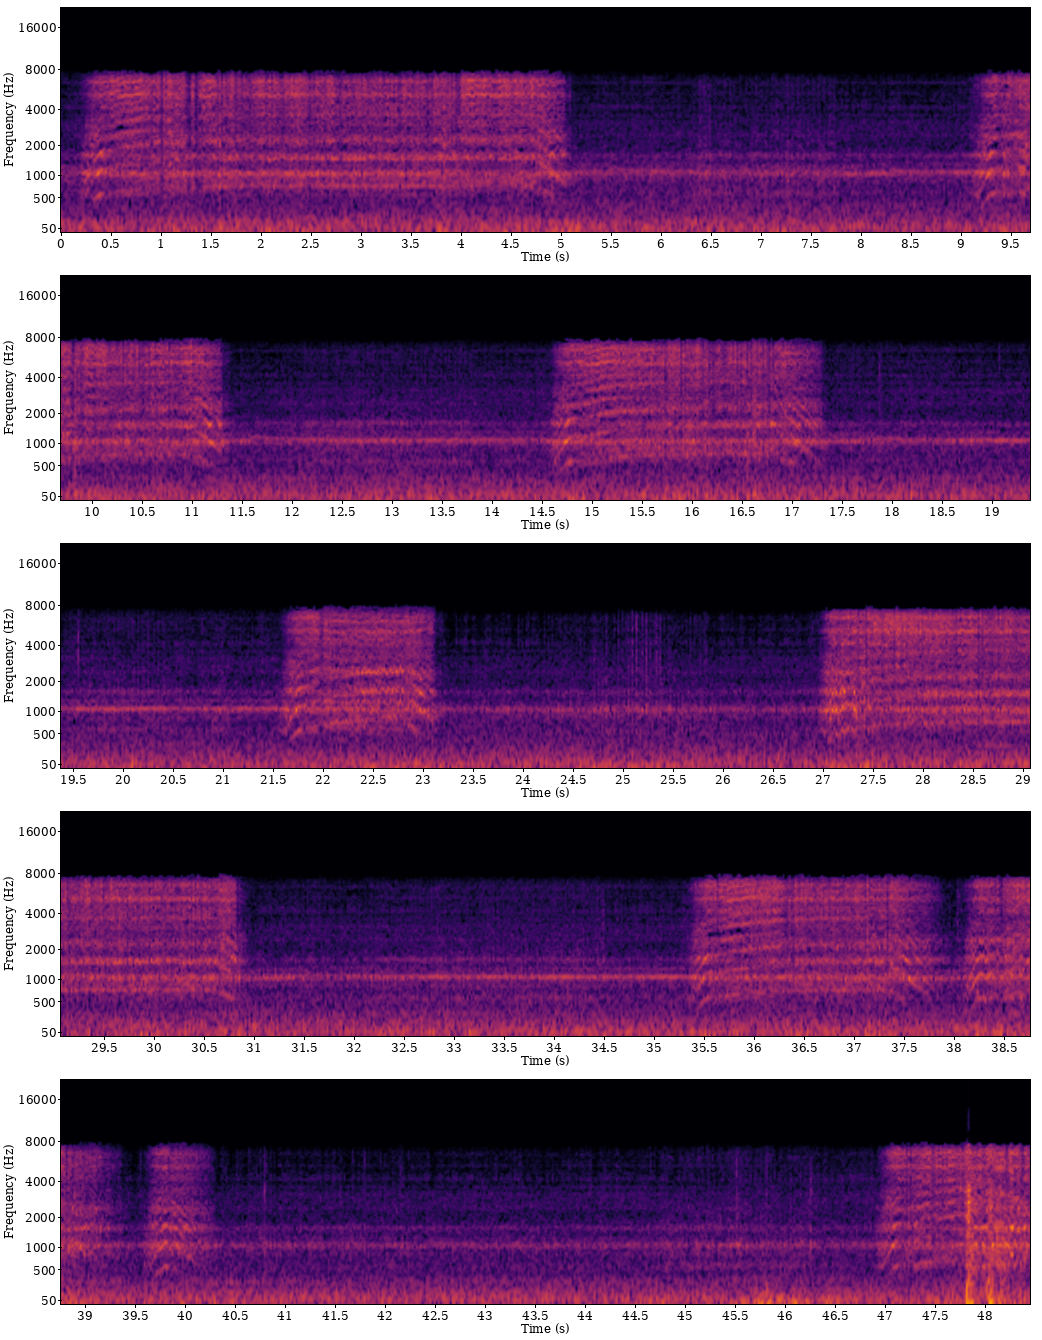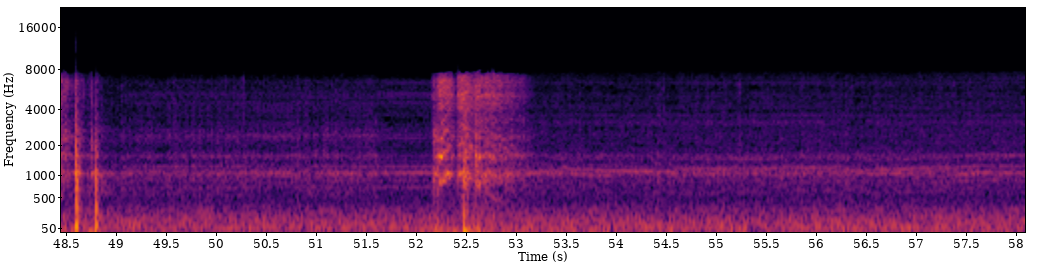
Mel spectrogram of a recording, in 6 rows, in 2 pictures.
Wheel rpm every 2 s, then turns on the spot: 140, 200, 90, 10, 50, 120, 20, 110, 90, 0, 30, 90, 20, 70, 190, 70, 20, 60, 150, 60, 10, 0, 10, 80, 60, 10, 40, 0, 0.
6-8 12-14 24-26 32-34 40-42 44-46 48-52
